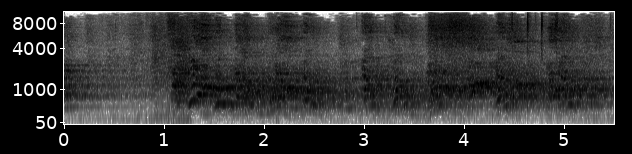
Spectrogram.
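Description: Shelter dog barking and yipping with whines mixed in, going almost without a break from about a second in.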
